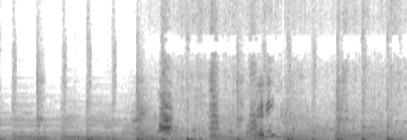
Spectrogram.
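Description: A German Shorthaired Pointer barking twice, about a second and a half and two and a half seconds in, over background music with a steady beat.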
